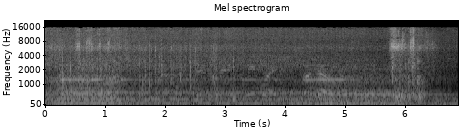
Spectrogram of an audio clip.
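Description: A cutting tool buzzes loudly with crackling sparks.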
